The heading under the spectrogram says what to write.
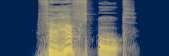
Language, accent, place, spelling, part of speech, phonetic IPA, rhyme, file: German, Germany, Berlin, verhaftend, verb, [fɛɐ̯ˈhaftn̩t], -aftn̩t, De-verhaftend.ogg
- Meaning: present participle of verhaften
